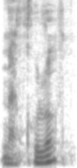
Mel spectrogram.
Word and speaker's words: Nakhulo: name I don't nulia K is silent in both so it's not so ignore the k n a k hu l o yes today I'm going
